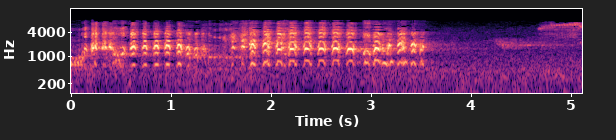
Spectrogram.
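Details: Rare bird used to tutor kacer: rapid, rhythmic chattering of raspy notes, nearly four per second, in two long bursts, then quiet with a faint high hiss.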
